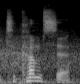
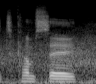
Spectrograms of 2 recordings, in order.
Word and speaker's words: Tecumseh: Among those killed was the famous Shawnee leader Tecumseh, or Tecumseh, depends how you want to pronounce it, who had worked to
